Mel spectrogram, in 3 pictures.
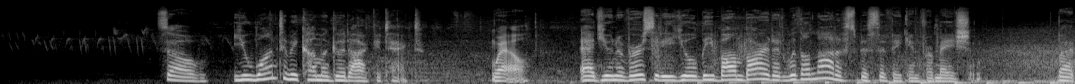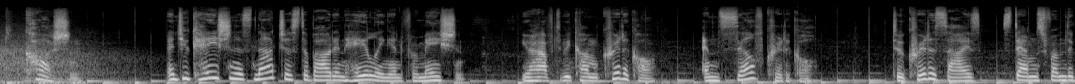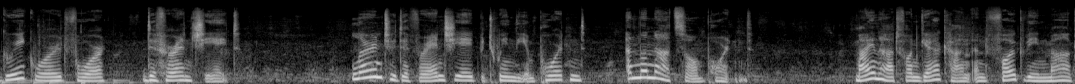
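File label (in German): US English, Kommentar Neutral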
